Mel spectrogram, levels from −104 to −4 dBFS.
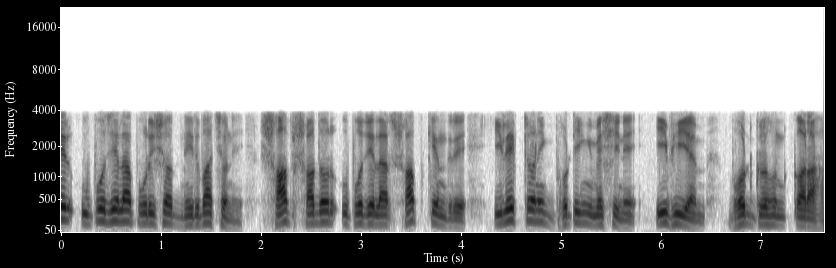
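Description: There are no technical faults to describe at any point in the speech.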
